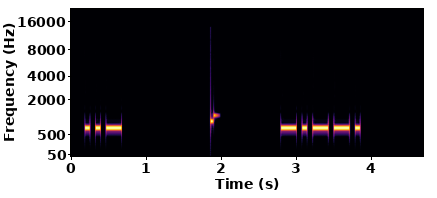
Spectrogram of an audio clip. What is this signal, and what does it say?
Morse code, heard as a keyed tone, about 17 wpm, 700 Hz. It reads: U <KN>
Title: Single Character (Letter:Number:Punctuation:Prosign) Alt 17wpm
